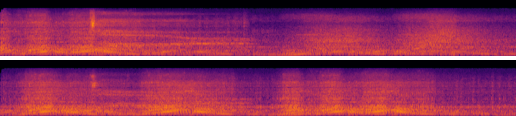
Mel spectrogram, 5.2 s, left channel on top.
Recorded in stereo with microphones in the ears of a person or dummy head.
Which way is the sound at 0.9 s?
40° left (ahead or behind).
